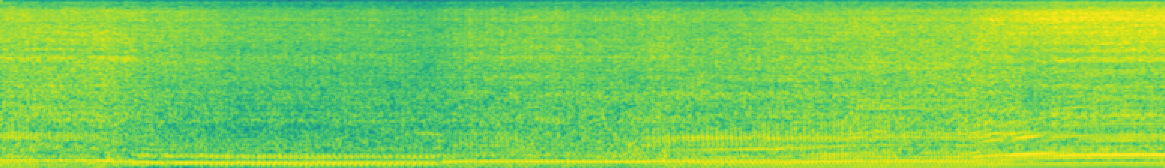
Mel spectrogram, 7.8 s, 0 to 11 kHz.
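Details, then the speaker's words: 2018 Polaris Sportsman 570, previously in limp mode (code 520 194-2, open throttle safety switch) fixed with two resistors; engine light still on: clean free revs climbing and dropping, no stumble or cut-out; out of limp mode. "all right engine light's still on but see if this [Music] works seems good it's not in limp mode"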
